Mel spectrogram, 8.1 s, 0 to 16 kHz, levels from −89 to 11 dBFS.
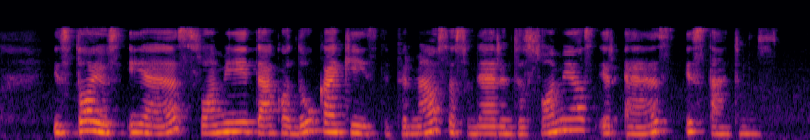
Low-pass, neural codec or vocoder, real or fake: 7.2 kHz; none; real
